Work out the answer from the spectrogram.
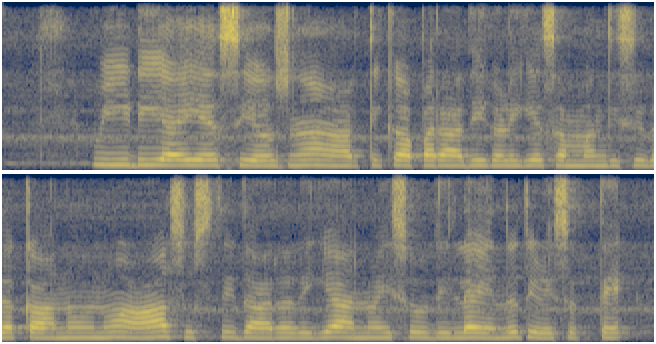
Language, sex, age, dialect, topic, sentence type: Kannada, female, 18-24, Mysore Kannada, banking, statement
